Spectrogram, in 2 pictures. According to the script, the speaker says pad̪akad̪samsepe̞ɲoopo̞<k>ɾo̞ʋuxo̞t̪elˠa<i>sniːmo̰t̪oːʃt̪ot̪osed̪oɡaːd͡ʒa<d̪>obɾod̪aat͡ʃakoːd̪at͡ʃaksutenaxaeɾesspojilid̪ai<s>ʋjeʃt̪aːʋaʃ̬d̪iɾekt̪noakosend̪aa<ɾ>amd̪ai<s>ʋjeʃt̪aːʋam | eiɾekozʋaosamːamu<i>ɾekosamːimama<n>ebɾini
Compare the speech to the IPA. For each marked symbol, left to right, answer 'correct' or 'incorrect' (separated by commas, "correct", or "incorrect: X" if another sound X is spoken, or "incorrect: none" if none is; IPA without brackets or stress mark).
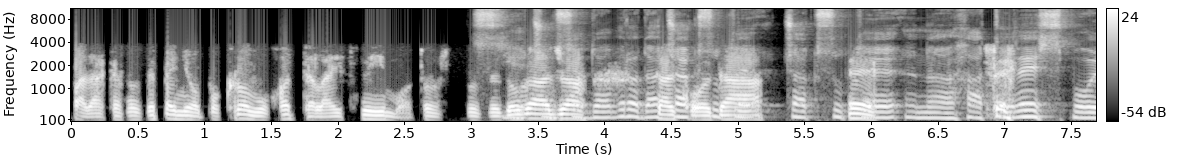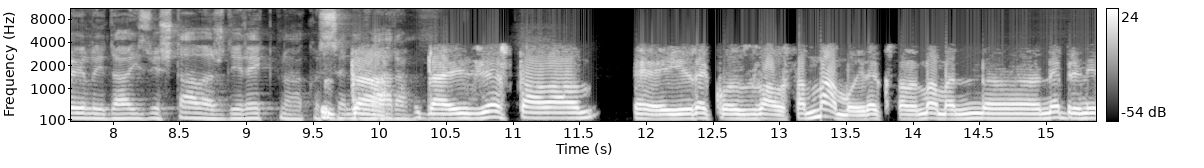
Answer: correct, correct, correct, incorrect: z, correct, incorrect: z, correct, correct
